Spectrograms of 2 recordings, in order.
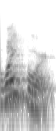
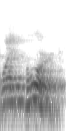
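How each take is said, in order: First: The main stress falls on white. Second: The main stress falls on board. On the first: A specific kind of classroom writing board. "Whiteboard is one word, accent on the first syllable" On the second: "Whiteboard is two words, secondary accent on the first word, main accent on board"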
